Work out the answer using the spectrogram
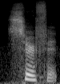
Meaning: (adjective) Sated; surfeited; filled; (noun) 1. An excessive amount of something 2. Overindulgence in either food or drink; overeating 3. A sickness or condition caused by overindulgence
- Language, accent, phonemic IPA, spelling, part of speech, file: English, US, /ˈsɝː.fɪt/, surfeit, adjective / noun / verb, En-us-surfeit.ogg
